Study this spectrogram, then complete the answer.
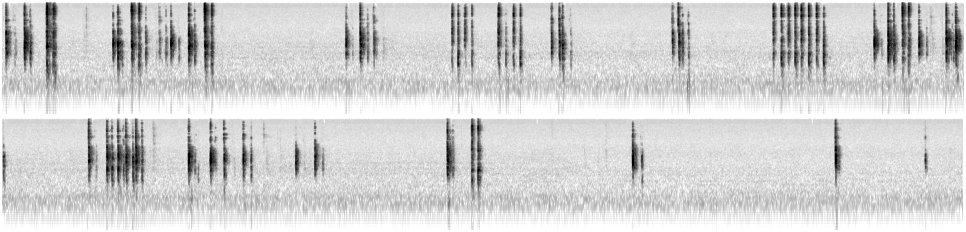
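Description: Computer keyboard typing during data entry, with bursts of fast keystrokes, a few isolated key taps and clicks, close and clear in a quiet room with no talking.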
